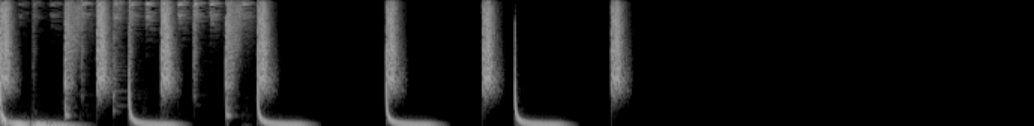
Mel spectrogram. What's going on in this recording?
A sound for dance
downtempo, filter, chillout, dj, club, producer, hip, downbeat, hardcore, slow, hip-hop, phat, hiphop, drum, drum-loop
